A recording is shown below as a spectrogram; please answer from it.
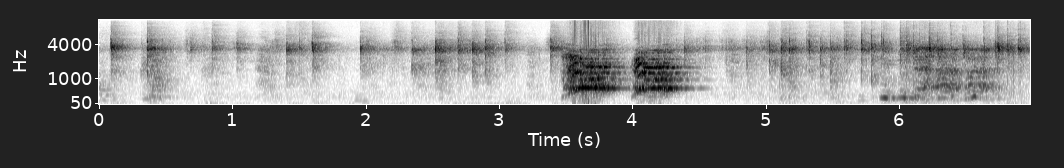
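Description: A beagle lets out a pair of loud, harmonic howls, each held for about half a second, rich and slightly hoarse. Softer chatter and a person's voice come before and after them.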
